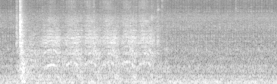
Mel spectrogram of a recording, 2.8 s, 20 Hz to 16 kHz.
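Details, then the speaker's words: Massey Ferguson 30B loader tractor, sat outside over 14 years: starter turns it over in even, free chugs about 1.5 seconds without catching. Not locked up; oil and fluids fine, but it needs fuel and the tank is bad. Cranks, won't start. "i think we can get it running just need a little bit of fuel all right so now that we know it'll crank over and it's not locked up"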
